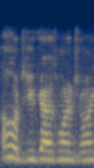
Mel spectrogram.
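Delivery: sugary, put-on friendly. Picturing the woman coming up and asking, imitating a real nice tone. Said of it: "coming up real nice".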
